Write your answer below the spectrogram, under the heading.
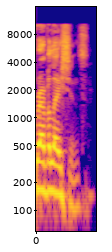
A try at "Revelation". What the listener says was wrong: The book of Revelation. No S. No S. It's a revelation.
